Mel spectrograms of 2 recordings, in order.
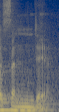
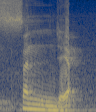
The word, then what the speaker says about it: संजय: Sanjay is a very common name. Not Sanjay. Sanjay. We have deviated so far from it. Such a wonderful pronunciation of names in Sanskrit. Samyak Jayate. It is Sanjaya. Sanjaya.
